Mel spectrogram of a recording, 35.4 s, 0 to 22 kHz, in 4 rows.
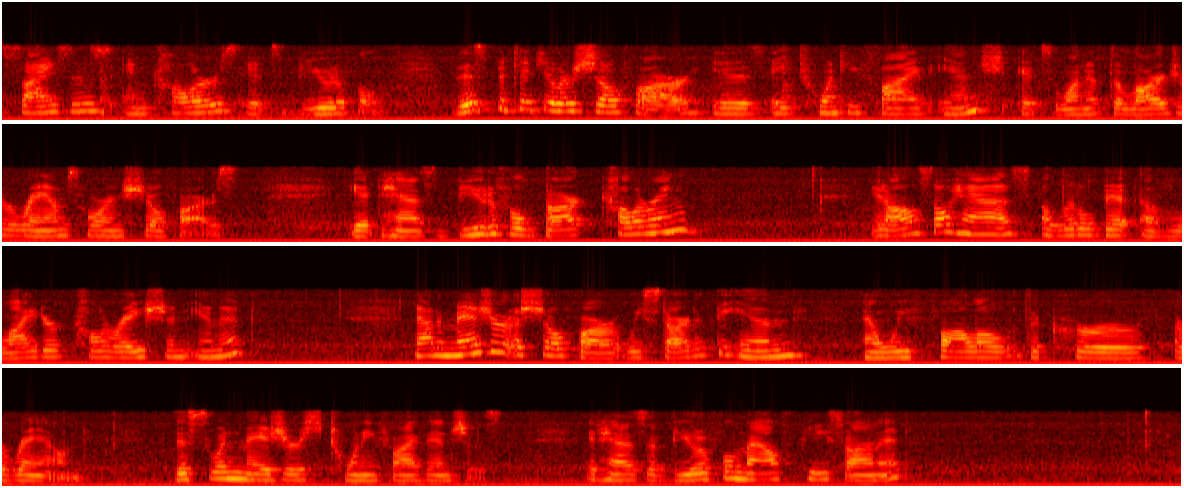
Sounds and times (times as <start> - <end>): Speech: 0.0 - 10.7, 11.4 - 14.1, 15.4 - 19.6, 20.8 - 27.2, 27.8 - 33.4.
